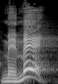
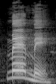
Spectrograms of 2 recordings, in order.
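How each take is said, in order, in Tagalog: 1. Ang diin ay nasa pangalawang pantig. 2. Ang diin ay nasa unang pantig. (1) "sa pangalawang me ang stress, ang bagsak" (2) "ginagawa ko kasi meme, hindi"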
